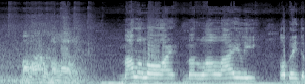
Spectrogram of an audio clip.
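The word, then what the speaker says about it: Mullaley: Not Malalay. Malali.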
